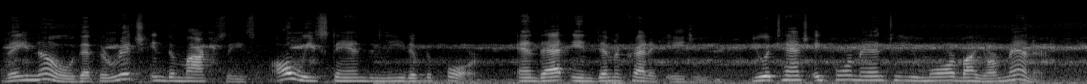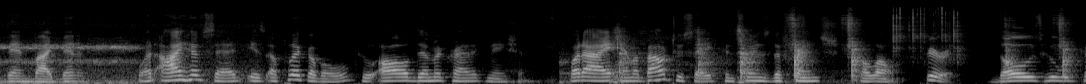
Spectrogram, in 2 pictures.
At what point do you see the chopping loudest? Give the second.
19 s.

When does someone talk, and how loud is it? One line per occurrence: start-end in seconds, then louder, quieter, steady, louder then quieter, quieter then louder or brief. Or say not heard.
0.0-21.6 steady.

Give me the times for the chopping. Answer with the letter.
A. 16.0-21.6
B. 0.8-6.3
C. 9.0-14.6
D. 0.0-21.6
A.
